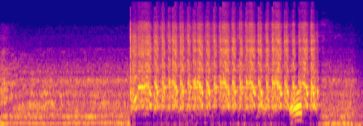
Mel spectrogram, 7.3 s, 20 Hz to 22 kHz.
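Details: Toyota Corolla (Corona), manual transmission, probably a 1996 model: the starter cranks steadily for about four seconds but the engine never fires; troubleshooting found no power supply, traced to the computer box.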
